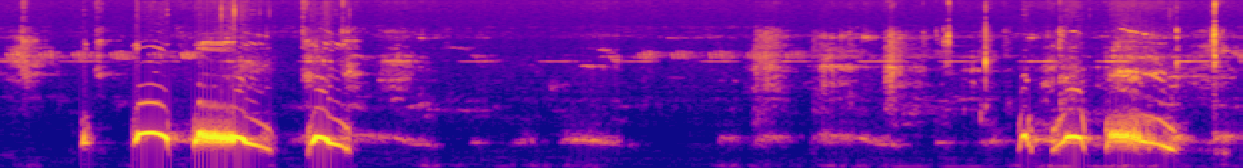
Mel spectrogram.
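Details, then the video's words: Spotted dove used as a lure for other doves: a burst of four loud, bowed coos, then a stretch of soft, low murmuring notes, then another cluster of loud coos. "TEKUKUR GACOR 💯 Ampuh untuk pancingan burung tekukur bahan"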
